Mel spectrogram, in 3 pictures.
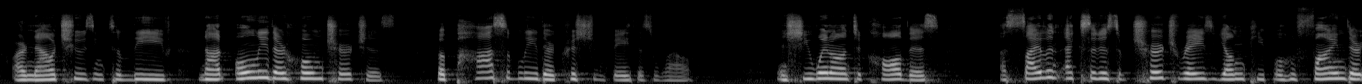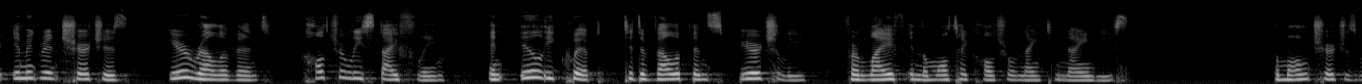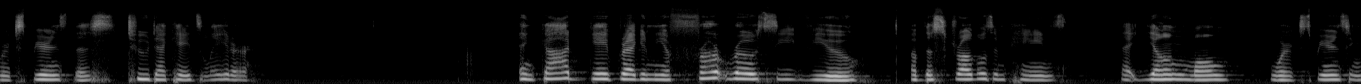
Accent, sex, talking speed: American, female, 120 wpm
